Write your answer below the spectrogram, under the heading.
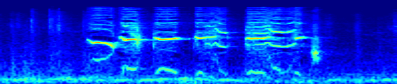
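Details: Energetic song from a caged Oriental magpie-robin, played to coax a kept bird into singing: a brief run of bright whistled notes with scratchy overtones and quick downward slurs, followed by quiet.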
